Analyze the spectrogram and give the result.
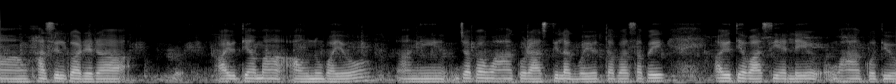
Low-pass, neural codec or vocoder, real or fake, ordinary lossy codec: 7.2 kHz; none; real; none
